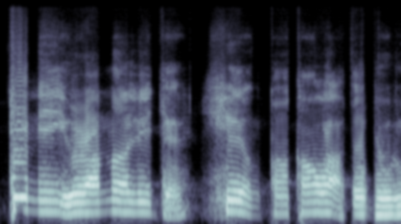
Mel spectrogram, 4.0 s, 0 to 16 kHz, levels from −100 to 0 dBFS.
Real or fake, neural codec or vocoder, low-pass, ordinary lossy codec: fake; codec, 44.1 kHz, 2.6 kbps, SNAC; 14.4 kHz; none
